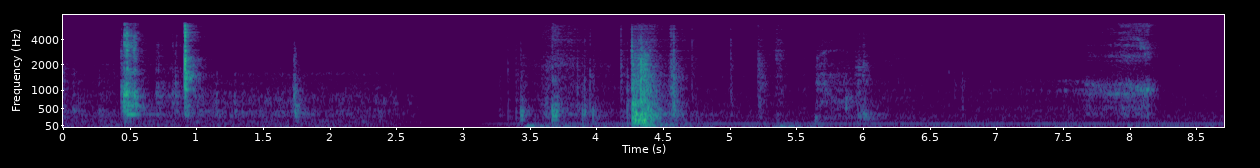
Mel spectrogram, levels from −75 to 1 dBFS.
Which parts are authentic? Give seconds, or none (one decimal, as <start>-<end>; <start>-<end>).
0.0-3.7; 5.8-8.7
